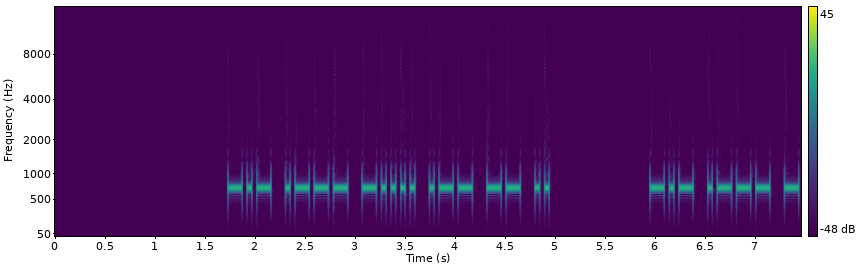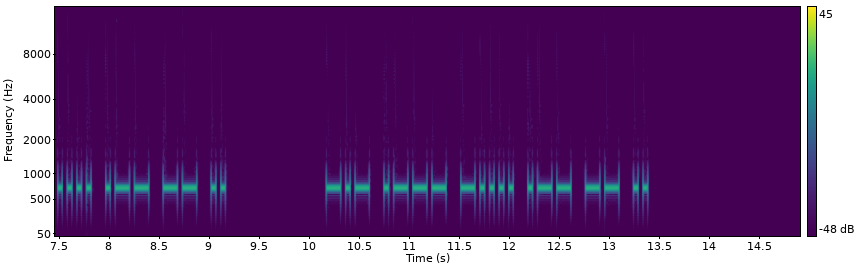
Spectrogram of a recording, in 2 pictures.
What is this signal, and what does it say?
Morse code, heard as a keyed tone, about 25 wpm, 700 Hz. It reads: KJ6WMI KJ6WMI KJ6WMI
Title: USA Call Signs - 6 Characters - Repeated 3x - 25wpm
